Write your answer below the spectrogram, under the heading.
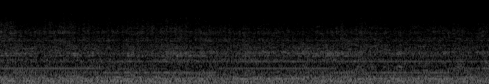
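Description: Diesel-hauled passenger train pulling slowly out of the station, its locomotive engine and rolling wheels making a steady rumble with a few faint steady whining tones over it.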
